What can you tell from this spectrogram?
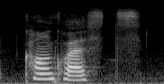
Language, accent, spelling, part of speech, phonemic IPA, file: English, US, conquests, noun / verb, /ˈkɒŋ.kwests/, En-us-conquests.ogg
- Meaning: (noun) plural of conquest; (verb) third-person singular simple present indicative of conquest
